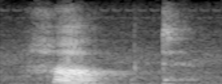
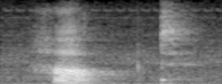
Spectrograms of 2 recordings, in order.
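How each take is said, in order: The two takes are said the same way.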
